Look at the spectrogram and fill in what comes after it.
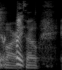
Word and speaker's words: Boruto: I remember making fun of Jason Gambrell the first time he talked about Naruto and Boruto. – Guys, don't keep butchering this man's name. His name is Baruto.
